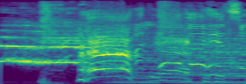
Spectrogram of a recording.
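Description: Goats screaming in a pop song parody, loud, wavering, bleating cries that rise and fall in pitch in quick succession.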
